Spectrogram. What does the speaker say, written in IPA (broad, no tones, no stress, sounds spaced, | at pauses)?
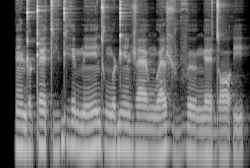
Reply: ɛ̃ ɖ ɔ ʈ ɛ t i̤ ɖʱ e m ẽː d ṳ ŋʷ ɛ ɖ ẽː ʐ æː ŋʷ æ ʐ ṳ v ɵː ŋ ɛ d ɔː ʔ i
